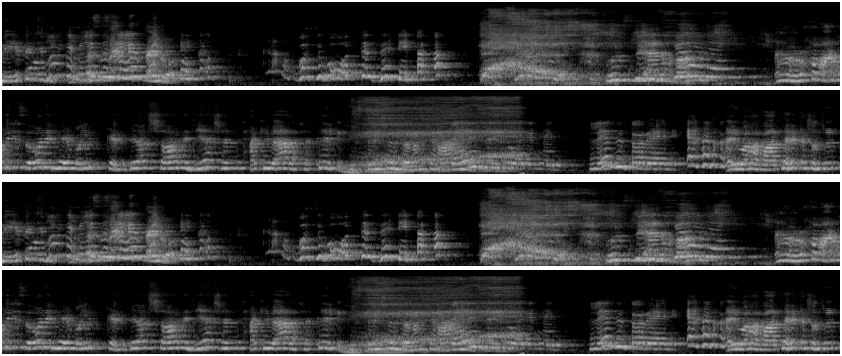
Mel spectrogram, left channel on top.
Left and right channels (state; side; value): identical; both; correlation 1.00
